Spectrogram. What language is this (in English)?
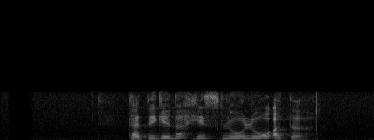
Sinhala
